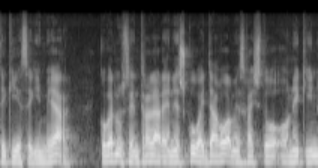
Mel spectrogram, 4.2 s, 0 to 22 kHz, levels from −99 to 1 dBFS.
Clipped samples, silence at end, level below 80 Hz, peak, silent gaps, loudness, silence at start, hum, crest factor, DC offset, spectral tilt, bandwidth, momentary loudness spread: under 0.1%; 0 s; -54 dBFS; -2 dBFS; none; -18 LUFS; 0 s; none; 14 dB; under 0.1%; -6.5 dB/octave; 14.5 kHz; 5 LU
